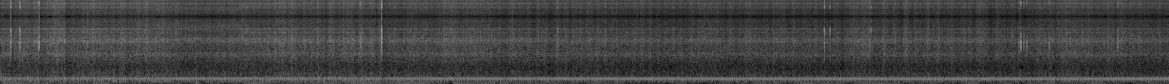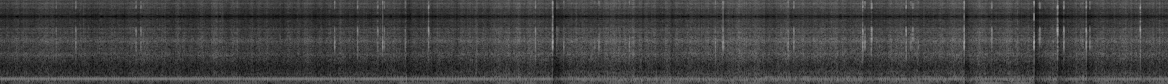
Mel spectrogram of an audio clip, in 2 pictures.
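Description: Suzuki Hayabusa's inline-four engine running steadily at cruising speed, a constant low drone, with wind noise over it.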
